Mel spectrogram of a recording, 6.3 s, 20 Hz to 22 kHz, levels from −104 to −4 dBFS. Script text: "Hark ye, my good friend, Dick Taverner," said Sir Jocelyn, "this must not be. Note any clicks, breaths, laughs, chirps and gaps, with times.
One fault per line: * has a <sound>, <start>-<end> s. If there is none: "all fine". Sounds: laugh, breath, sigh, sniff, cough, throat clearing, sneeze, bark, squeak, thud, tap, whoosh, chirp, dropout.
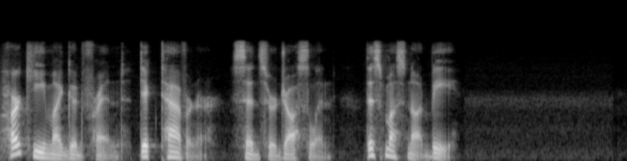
all fine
